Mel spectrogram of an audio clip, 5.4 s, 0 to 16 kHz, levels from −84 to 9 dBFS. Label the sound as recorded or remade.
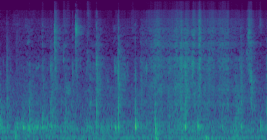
remade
